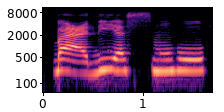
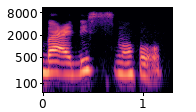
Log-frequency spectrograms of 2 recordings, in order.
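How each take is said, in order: First: A voiced 'ya' sound links the two words. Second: No 'ya' sound is heard between the words. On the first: This is one traditional reading of the verse. "membaca ya idhafahnya itu dengan fathah" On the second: This is the other traditional reading of the verse. "Imam Hafs itu membaca dengan sukun"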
